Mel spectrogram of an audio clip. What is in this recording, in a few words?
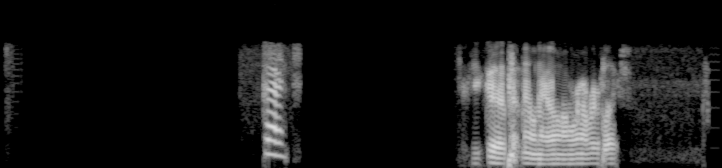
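Raleigh Police Northeast District Dispatch; wake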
